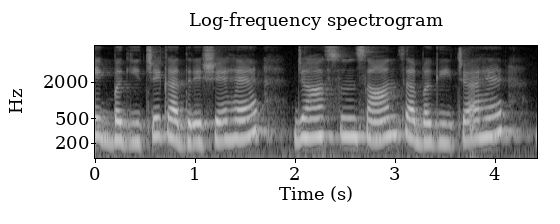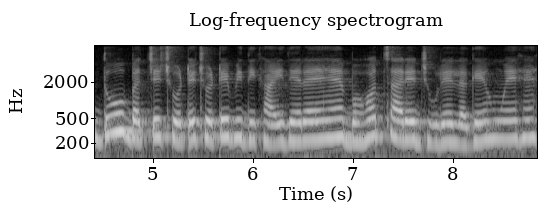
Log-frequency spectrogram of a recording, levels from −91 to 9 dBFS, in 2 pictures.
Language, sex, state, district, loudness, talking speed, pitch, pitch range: Hindi, female, Bihar, Saran, -19 LUFS, 165 wpm, 235 Hz, 220-250 Hz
